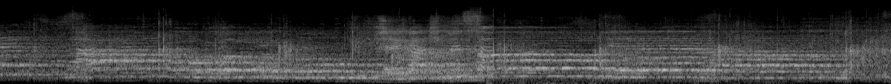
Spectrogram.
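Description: Choir of children and young people singing a song together, with long held notes.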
